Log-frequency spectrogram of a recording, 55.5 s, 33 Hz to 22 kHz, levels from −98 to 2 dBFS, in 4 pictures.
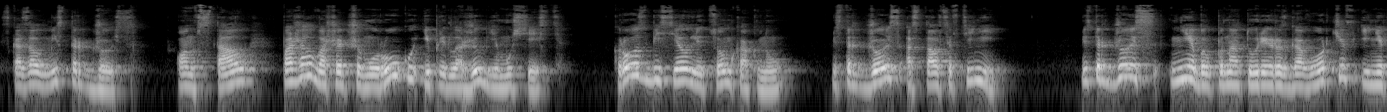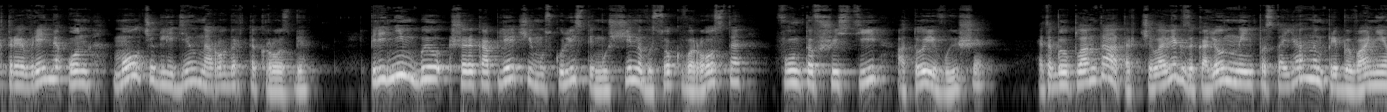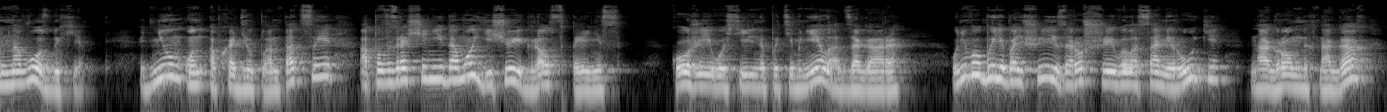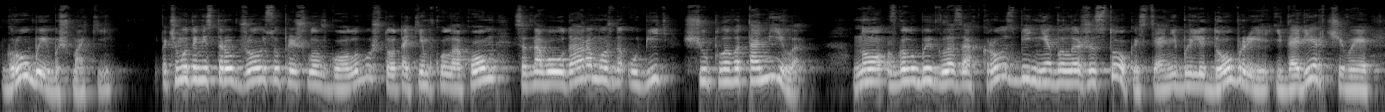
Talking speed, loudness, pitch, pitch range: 130 wpm, -23 LUFS, 175 Hz, 150-215 Hz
